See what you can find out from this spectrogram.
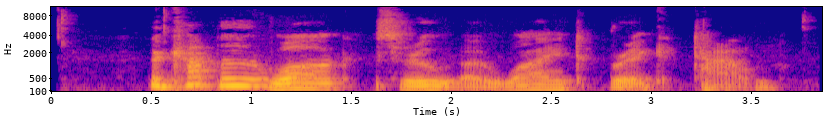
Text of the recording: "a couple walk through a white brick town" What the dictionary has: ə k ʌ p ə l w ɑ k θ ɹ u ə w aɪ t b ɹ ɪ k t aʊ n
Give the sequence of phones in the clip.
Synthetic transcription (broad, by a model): ə k ʌ p ə l w ɑ k θ ɹ u ə w aɪ t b ɹ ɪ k t aʊ n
